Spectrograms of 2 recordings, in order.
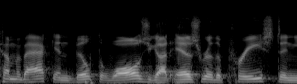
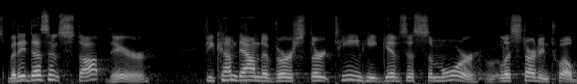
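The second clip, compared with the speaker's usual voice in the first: normal talking voice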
